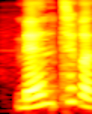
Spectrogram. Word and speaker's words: meant: 발음은 ment가 되고 과거 분사도 meant 이렇게 됩니다.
